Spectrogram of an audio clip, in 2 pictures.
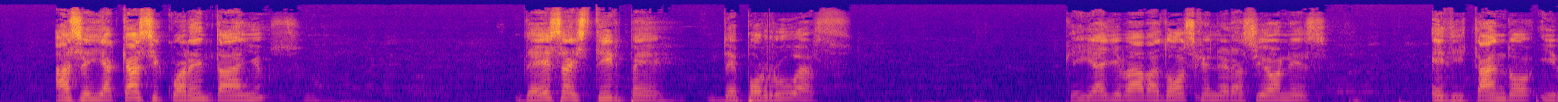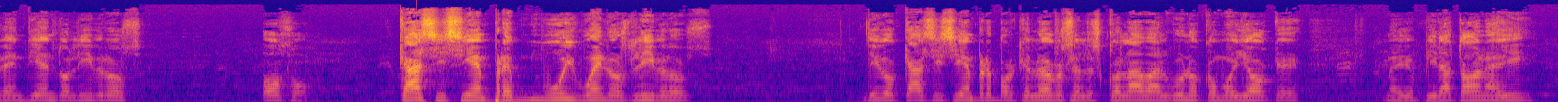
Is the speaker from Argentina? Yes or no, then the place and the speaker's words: no; Mexico; que fue formado en la escuela juarista, que sigo siendo juarista y que por encima de todas las cosas, pues soy mexicano. Muy mexicanista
